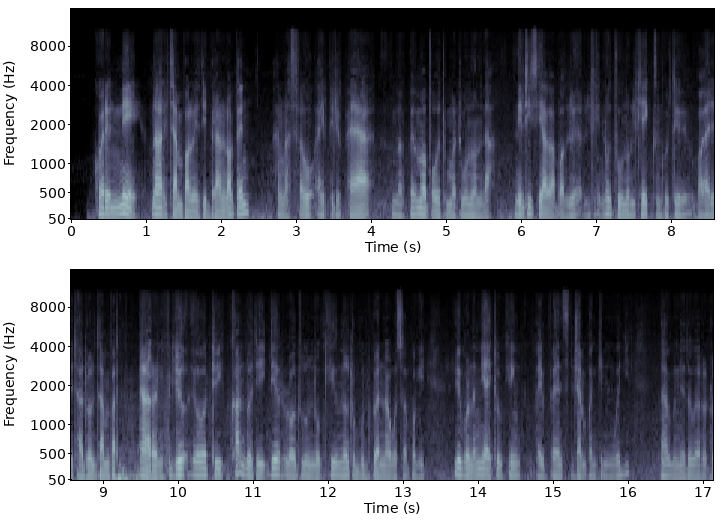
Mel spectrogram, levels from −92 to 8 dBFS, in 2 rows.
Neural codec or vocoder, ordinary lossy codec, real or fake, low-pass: codec, 16 kHz in and 24 kHz out, 0.6 kbps, FocalCodec, streaming, 4096 codes; none; fake; 10.8 kHz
